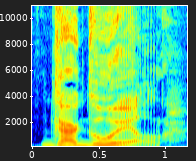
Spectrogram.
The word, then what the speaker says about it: gargouille: Or rather, to be named gargoyle. It's pronounced the same, but spelled G-A-R-G-O-U-I-L-L-E.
